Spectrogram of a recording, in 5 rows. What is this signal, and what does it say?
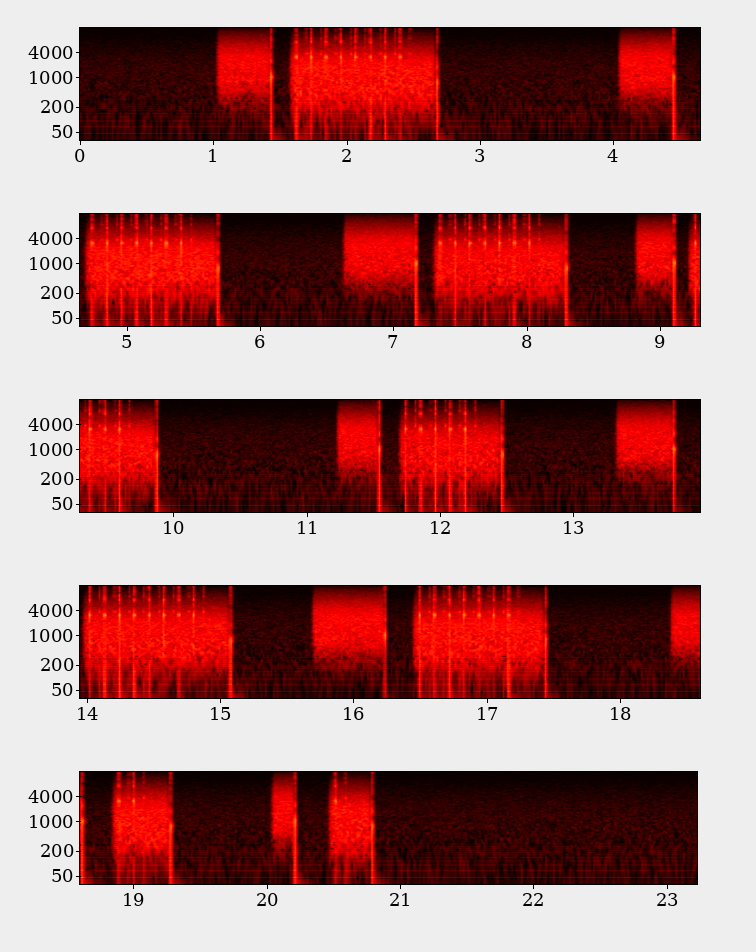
Pulse dialling, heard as a rotary dial, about 9 pulses a second. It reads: 8 7 7 4 5 8 7 2 1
